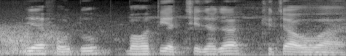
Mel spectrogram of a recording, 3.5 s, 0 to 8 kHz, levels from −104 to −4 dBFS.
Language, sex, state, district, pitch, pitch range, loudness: Hindi, male, Uttar Pradesh, Jyotiba Phule Nagar, 135 Hz, 120-145 Hz, -25 LUFS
